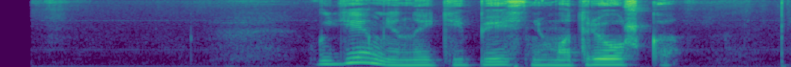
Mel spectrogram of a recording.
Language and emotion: Russian, sad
